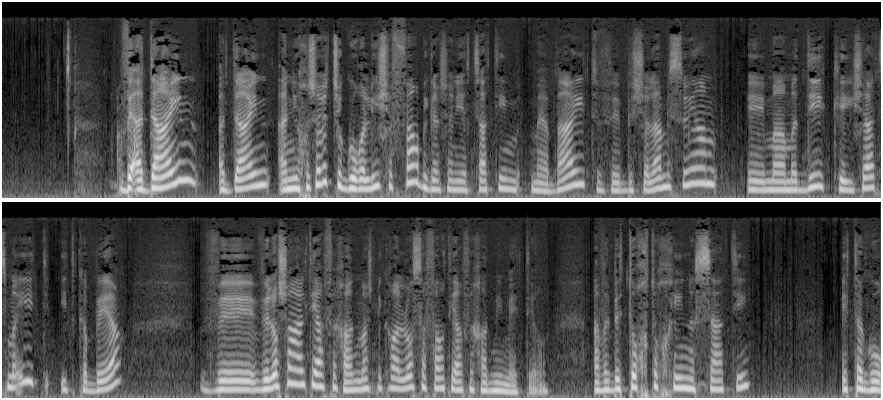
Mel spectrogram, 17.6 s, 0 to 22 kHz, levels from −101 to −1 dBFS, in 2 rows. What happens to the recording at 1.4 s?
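At 1.4 s the speech carries grainy, signal-following distortion present throughout, likely low bit depth without dither: 9-bit truncation leaves error around 40 dB down that, unlike steady dither hiss, tracks the voice.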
